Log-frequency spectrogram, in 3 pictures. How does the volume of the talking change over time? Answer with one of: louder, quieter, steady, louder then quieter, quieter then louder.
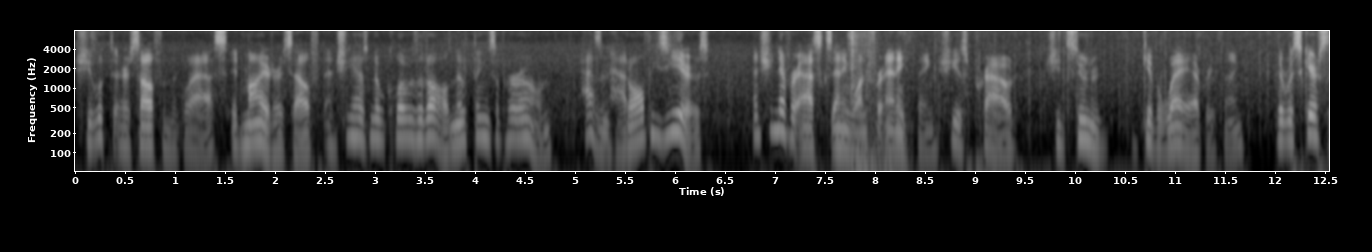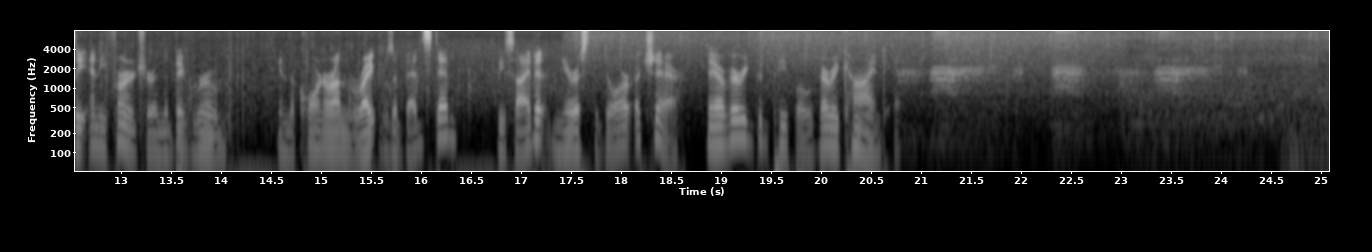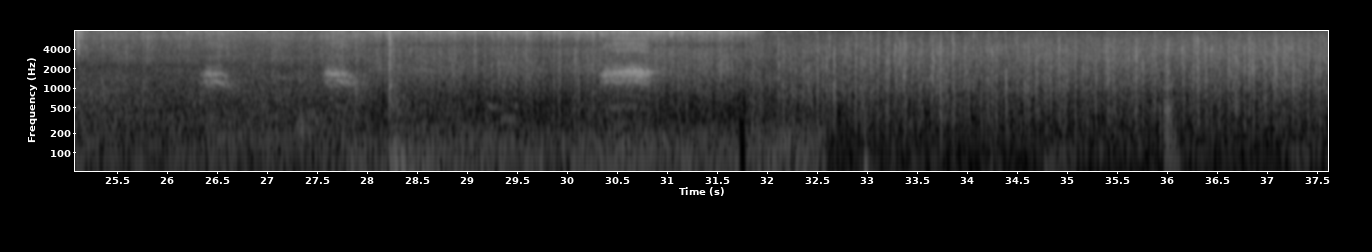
steady.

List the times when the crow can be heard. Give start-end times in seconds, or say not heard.
20.8-32.6.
